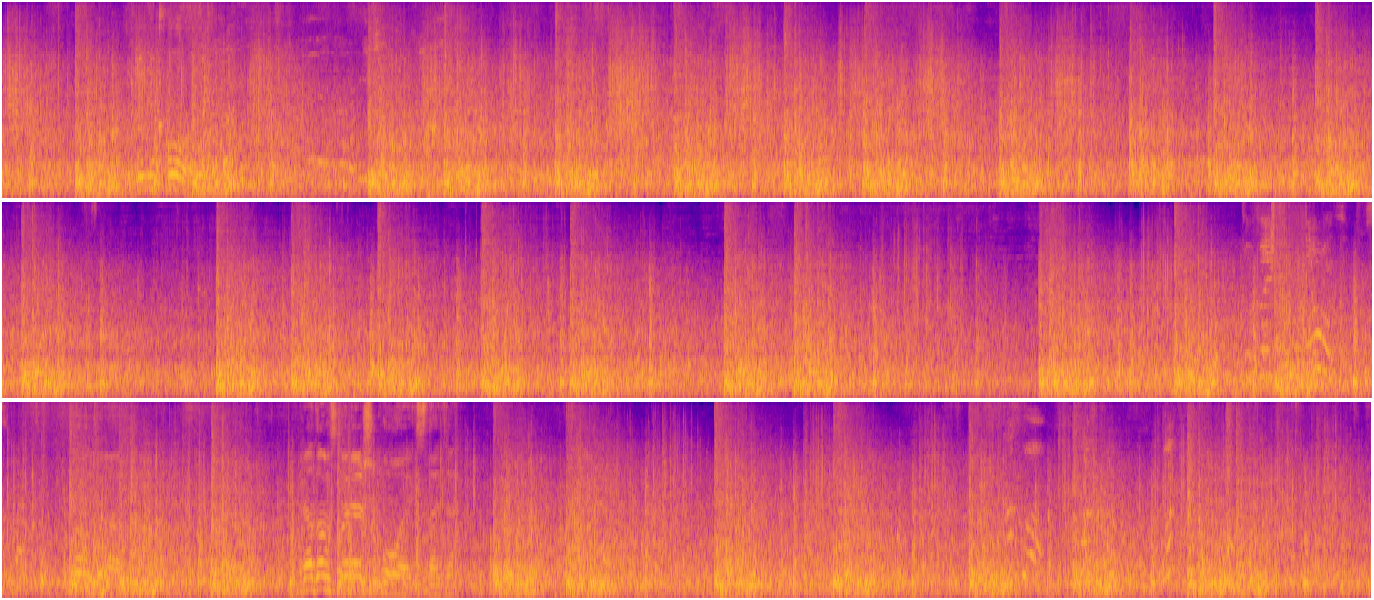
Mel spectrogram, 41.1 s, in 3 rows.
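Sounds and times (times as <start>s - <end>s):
fireworks bursting: 0.0s - 41.0s.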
